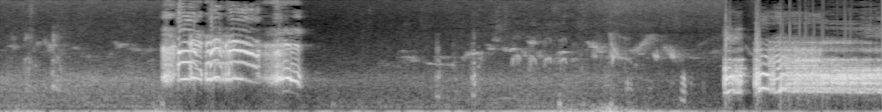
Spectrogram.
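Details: Wake-up crowing of a rooster in the morning before sunrise: a short, wavering crow, a stretch of quieter chirps and clucks, then a second harsh crow that begins late and is cut off at the end.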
